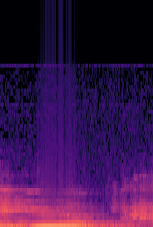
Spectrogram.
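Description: A single voice holding one long, high sung note that rises slightly in pitch and fades out near the end.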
